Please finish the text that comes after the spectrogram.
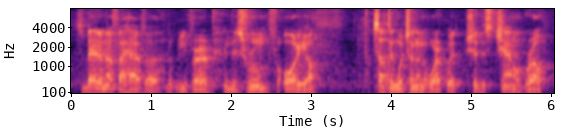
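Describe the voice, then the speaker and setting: A man's voice: low-pitched, fairly even intonation, fairly quick. Man with a stuffy nasal cold. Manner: plain step-by-step explaining with fillers. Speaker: product demo host. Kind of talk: casual how-to demonstration. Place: reverberant room at home.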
